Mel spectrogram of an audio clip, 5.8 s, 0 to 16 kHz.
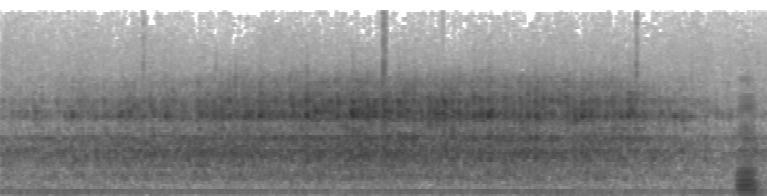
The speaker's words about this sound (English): Well, Herr Lieutenant, what have you found? It must be the one, Herr Captain. Heavy engines and 2 propellers. Let me listen.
